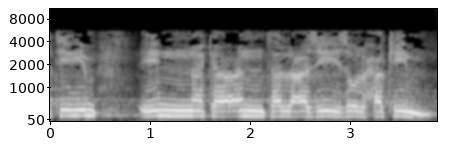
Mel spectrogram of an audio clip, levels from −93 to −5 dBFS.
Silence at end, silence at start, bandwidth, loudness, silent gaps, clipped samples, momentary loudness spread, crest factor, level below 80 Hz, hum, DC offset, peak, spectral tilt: 0 s; 0 s; 5.8 kHz; -16 LUFS; none; under 0.1%; 5 LU; 10 dB; -56 dBFS; none; under 0.1%; -6 dBFS; -11.5 dB/octave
